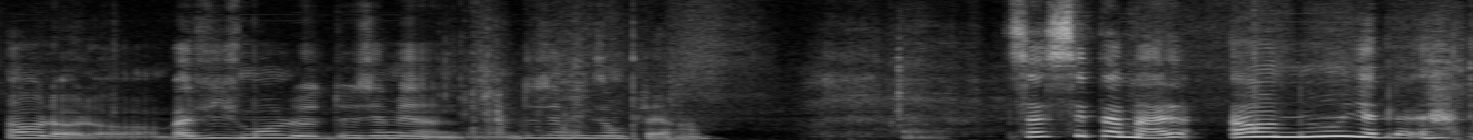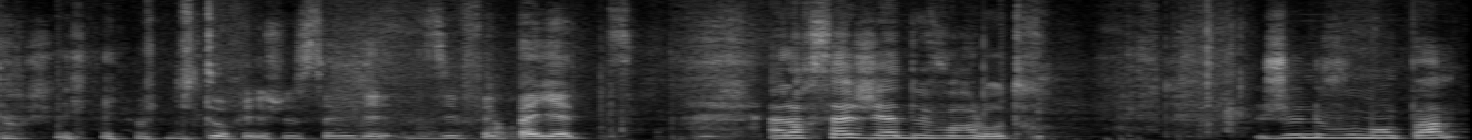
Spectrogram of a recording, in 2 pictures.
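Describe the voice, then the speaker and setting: A woman's voice: medium pitch, darkish tone. A woman vlogger chatting casually through a craft haul, exclaiming as she reacts to each item.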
